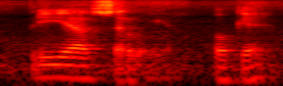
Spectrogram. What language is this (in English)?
Gujarati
